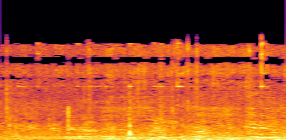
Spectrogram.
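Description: Indistinct voices of children and adults talking in the street, with a couple of sharp taps about half a second and a second in, like footsteps on pavement.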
